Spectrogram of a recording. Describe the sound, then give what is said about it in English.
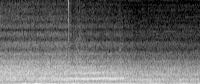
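A car speeds toward someone outside a diner, its engine a loud, steady roar with heavy low rumble that holds through the whole span. “That car, it's headed right... Oh!”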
